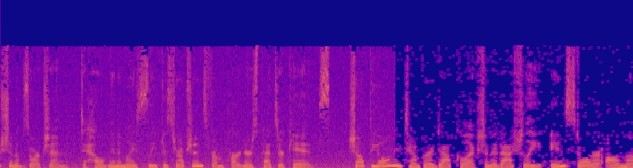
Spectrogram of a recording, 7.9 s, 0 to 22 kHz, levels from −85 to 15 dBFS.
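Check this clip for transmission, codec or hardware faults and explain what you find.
One fault shows up: overdone noise removal from 4.93 s, just after "the all", to the end. An over-aggressive noise reducer mutes bands near its noise estimate, leaving twinkling near-silence where room noise about 14 dB below the speech sat.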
